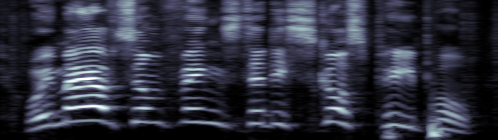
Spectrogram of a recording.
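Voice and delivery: high, shouted warning; loud announcement. Real, not acted. Streamer telling people about Monday's show, high and shouted. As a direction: belt it out to the whole audience.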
